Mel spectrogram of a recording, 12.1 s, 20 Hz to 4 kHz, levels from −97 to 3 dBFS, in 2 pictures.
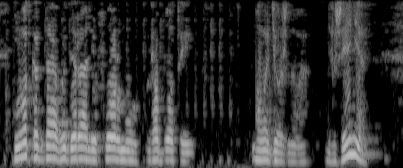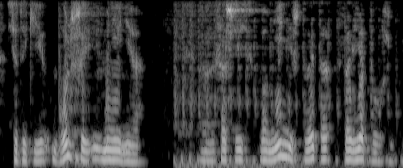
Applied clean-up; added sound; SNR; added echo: classical method Wiener filter.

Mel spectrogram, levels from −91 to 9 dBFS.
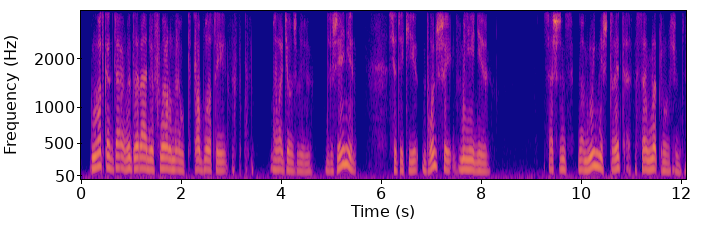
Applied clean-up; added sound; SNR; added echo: neural diffusion model UNIVERSE++.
